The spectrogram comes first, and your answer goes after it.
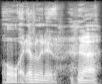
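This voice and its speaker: Gravelly low-voiced man chatting casually. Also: steady tone, fairly quick, no echo, studio quality. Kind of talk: casual chat.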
